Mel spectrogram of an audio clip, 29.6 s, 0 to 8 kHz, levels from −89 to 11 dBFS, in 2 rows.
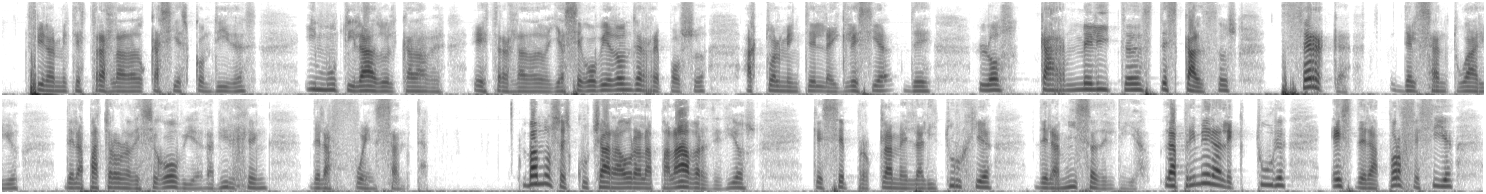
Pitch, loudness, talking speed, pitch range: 150 Hz, -24 LUFS, 130 wpm, 135-175 Hz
